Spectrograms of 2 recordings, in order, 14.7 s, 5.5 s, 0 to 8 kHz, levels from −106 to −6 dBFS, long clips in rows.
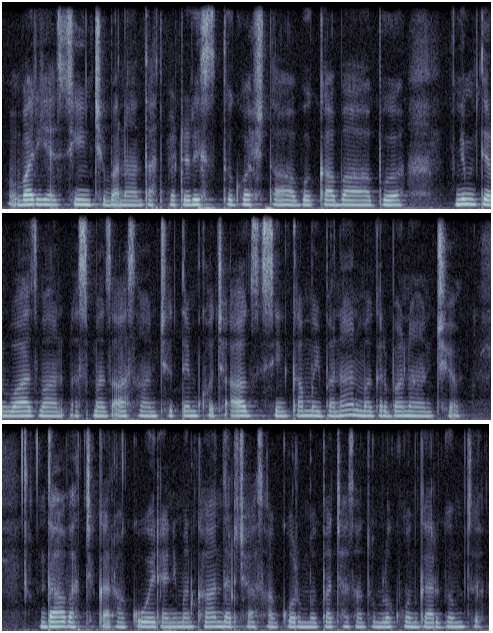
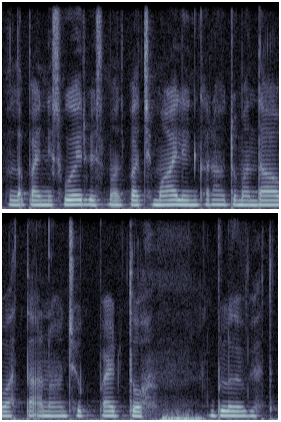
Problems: background sounds at intervals, low volume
